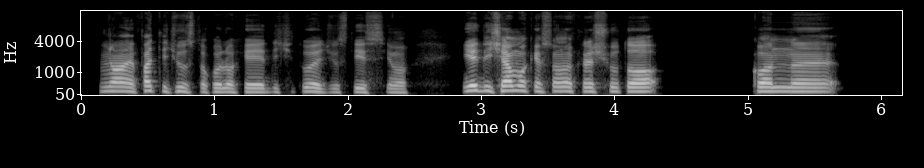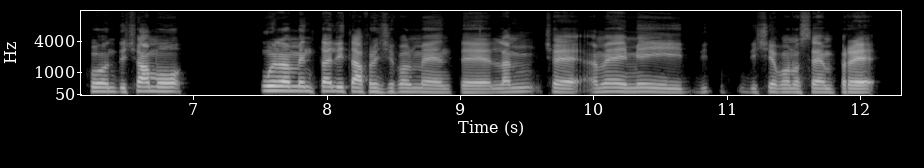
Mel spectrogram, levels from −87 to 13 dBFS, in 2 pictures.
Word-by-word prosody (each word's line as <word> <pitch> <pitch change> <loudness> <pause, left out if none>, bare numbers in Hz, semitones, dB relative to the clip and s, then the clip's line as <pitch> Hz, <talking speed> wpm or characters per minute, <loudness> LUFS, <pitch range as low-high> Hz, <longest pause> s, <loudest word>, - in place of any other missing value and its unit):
No, 190 0 +3
infatti 205 +2 0
giusto 165 -3 -5
quello 160 +1 0
che 155 +1 0
dici 155 0 -16
tu 175 - -5
è 170 - +2
giustissimo. 145 -1 -7 0.4
Io 215 +3 +7
diciamo 205 +1 +4
che 190 -2 -3
sono 185 +2 -1
cresciuto 175 0 +1 0.6
con 175 -2 +2 0.5
con 180 -1 0
diciamo 180 +2 +1 0.6
una 205 -1 +7
mentalità 190 -2 +1
principalmente. 150 -4 -3
La 155 +2 -2
m 170 +2 -8
cioè, 155 -4 -1
a 155 - -9
me 175 +1 0
e - - +2
i - - 0
miei 160 -3 -3
di 155 +2 -18 0.2
dicevano 155 0 -5
sempre, 150 0 +1
165 Hz, 150 wpm, -20 LUFS, 155-180 Hz, 0.6 s, Io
